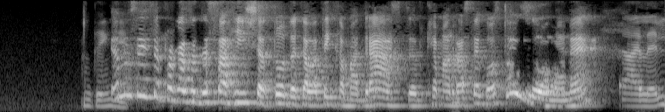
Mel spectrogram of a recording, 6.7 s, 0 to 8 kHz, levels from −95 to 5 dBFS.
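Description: A speech recording from a call, with content stopping at 8 kHz, carries two related faults. Echo leak appears as short delayed copies of the voice at 3.88–3.99 s, 4.54–4.60 s, 5.27–5.33 s, 5.51–5.60 s and 5.91–6.00 s, each trailing the original by 94 ms and sitting about 10 to 15 dB below it. The scrappy, intermittent character points to a far-end echo canceller that only partly removed its loudspeaker signal before sending the microphone feed back. Speech suppressed in double talk shows as the talker's level collapsing, by roughly 40 dB at its deepest, over 4.36–4.96 s and again at 6.11–6.31 s, the first while the echo is also present. The likely cause is the echo canceller failing to separate near-end speech from loudspeaker echo during overlap and attenuating everything at once.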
